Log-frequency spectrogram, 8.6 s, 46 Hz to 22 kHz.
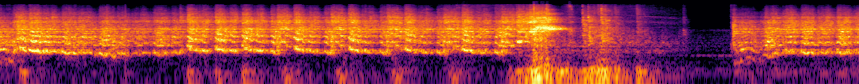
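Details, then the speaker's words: Junkyard 1937 Pontiac engine catches and runs rough and uneven for several seconds, then dies; it may now be picking up gas from the tank, and ignition is set to only about 10° of timing: starts and runs briefly from retarded timing and fuel starvation. "We're alive. I think we're picking up gas from the tank, too. That ran longer than it ever has. Yeah, I think it might have picked up gas. It's only got like 10° of timing in it."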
